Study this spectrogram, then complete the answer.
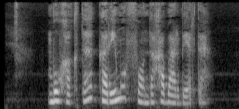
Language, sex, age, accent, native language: Uzbek, female, 18-24, Farg'ona, Uzbek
